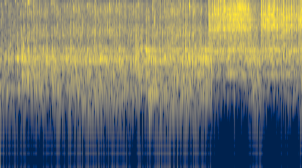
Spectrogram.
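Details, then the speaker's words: Bicycle pedalled with a really dry chain: repeated high scratchy squeaks with each link turn as metal links rub around chainring, jockey wheels and cassette; dry unlubricated chain needing chain lube. "I don't know if you can hear but it's making a squeaking noise that's the sound of metal rubbing against metal"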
